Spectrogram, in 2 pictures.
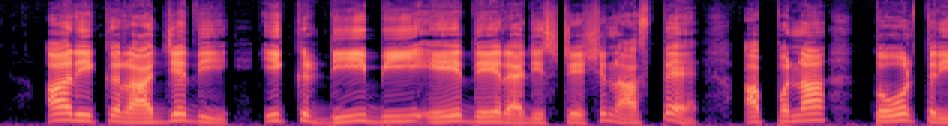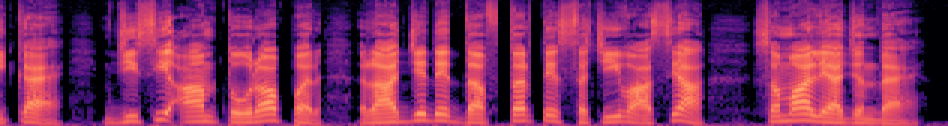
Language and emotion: Dogri, neutral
